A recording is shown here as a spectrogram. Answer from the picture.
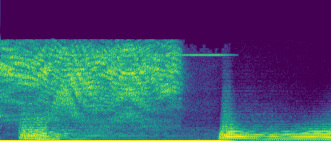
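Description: Aerosol spray can hissing for about a second and a half, then cutting off, over background music holding sustained notes.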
